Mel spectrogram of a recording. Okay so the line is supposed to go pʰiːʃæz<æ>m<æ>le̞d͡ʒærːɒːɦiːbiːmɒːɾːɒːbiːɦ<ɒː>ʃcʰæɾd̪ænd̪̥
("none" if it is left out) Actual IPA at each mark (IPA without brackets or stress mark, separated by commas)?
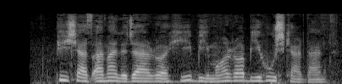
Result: æ, æ, uː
